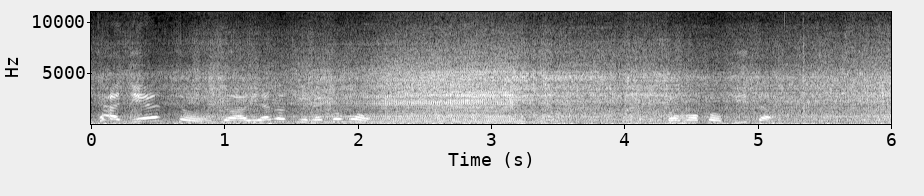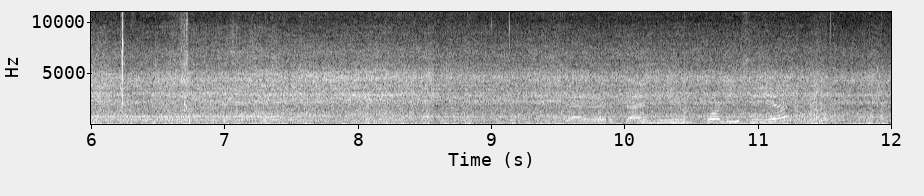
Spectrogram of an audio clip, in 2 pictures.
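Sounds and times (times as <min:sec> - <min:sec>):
motorcycle engine running: 0:00.0 - 0:12.0
wind and road rush: 0:00.0 - 0:12.0.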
